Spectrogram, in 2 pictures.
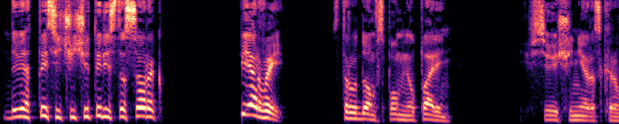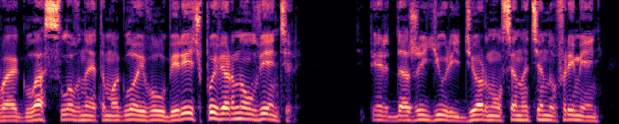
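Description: A man's voice: medium pitch, steady tone, normal speed, dark tone, no room sound. Man narrating an audiobook, dry and close. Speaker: audiobook reader.

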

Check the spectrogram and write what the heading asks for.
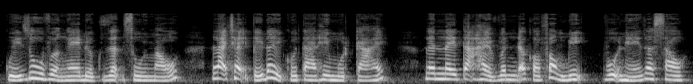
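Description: A woman narrating a romance novel as an audiobook host, in a steady, even reading. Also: medium pitch, fast. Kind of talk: scripted story narration.

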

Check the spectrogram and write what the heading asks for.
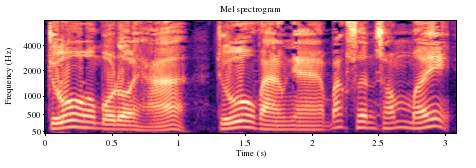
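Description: A man's voice: medium pitch, expressive, moderate pace, darkish tone, dry recording, studio quality, pitched above the performer's own voice, natural voice. Man putting on older village woman, fussing, sobbing, raised voice, storybook reading. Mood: curious. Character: kindly older village woman, tearful aunt.

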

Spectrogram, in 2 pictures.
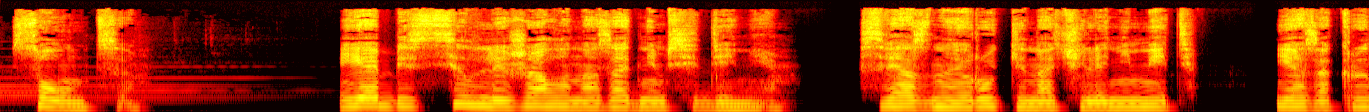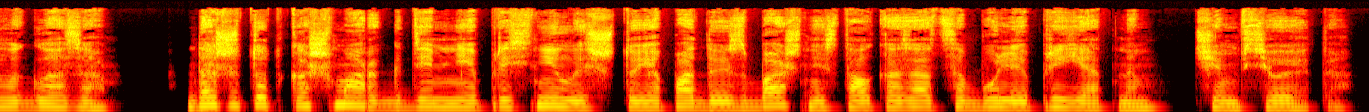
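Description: A woman narrating a first-person thriller audiobook in a calm, measured way. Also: on the low side, dry recording, clean studio sound, soft background music.

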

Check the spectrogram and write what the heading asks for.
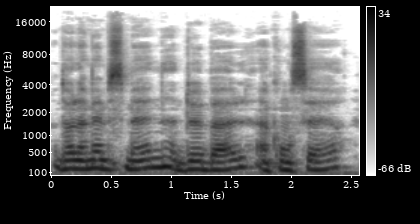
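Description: A man reading a storybook, voicing a vain, languid young rich woman in an affected, weary, condescending manner with a husky voice. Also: fairly high pitch, steady tone, measured pace, warm tone, voice pushed up.

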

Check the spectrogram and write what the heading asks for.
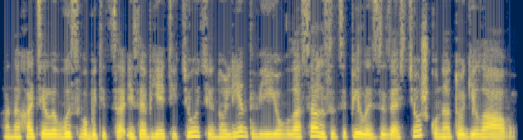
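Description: A woman narrating an audiobook with an expressive, steady reading. Her voice sits in a middle register. The sound is dry and close. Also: medium pitch, a little fast, dry recording. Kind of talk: scripted narration.

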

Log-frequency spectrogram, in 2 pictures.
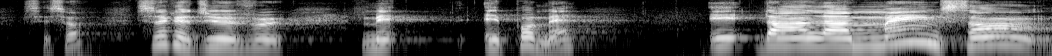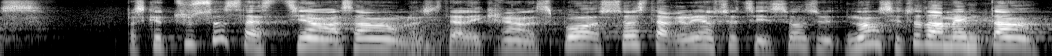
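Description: A man with a Quebec French accent preaching a conversational, animated sermon and acting out the people he quotes. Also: sits high. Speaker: pastor.

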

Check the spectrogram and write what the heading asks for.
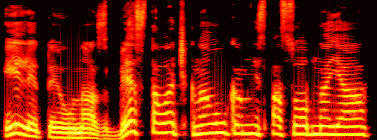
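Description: A man's voice: high-pitched, sing-song, measured pace, warm tone, no echo, studio quality, pitched above the performer's own voice. A man voicing an old grandfather mentor who talks in folksy rustic speech. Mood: folksy scolding.

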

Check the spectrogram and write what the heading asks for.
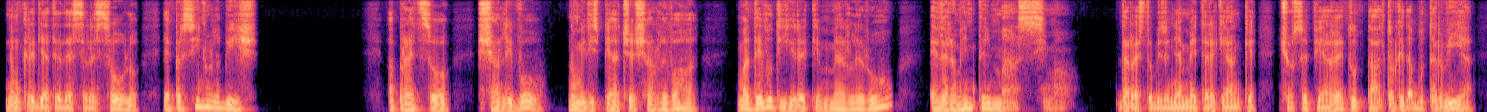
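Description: A man's voice: deep voice, expressive, normal speed, darkish tone, husky, exaggerated voice. A man reading an audiobook, voicing a haughty, insolent aristocratic duchess with a drawling, incredulous, mocking manner. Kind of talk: audiobook character voice.

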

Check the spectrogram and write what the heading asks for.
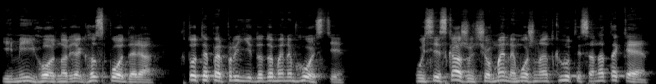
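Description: Man voicing a blunt older squire, booming, hot-tempered, mid-pitched, audiobook. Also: a little fast, lightly acted. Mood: aggrieved. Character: older country squire host, hot-tempered but caring.

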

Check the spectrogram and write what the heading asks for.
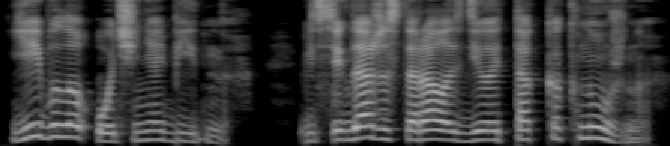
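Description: A woman narrating an audiobook in an even, storytelling manner. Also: fairly low pitch, normal speed. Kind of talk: scripted narration.

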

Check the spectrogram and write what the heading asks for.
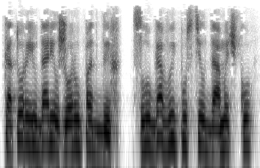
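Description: A man reading a first-person fantasy audiobook in a steady storytelling manner. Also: on the high side, normal speed, no room sound, dull audio. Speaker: audiobook narrator.

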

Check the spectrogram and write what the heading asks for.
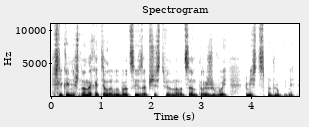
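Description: Deep gravelly male audiobook narrator. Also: quick pace, dry recording, clean studio sound.

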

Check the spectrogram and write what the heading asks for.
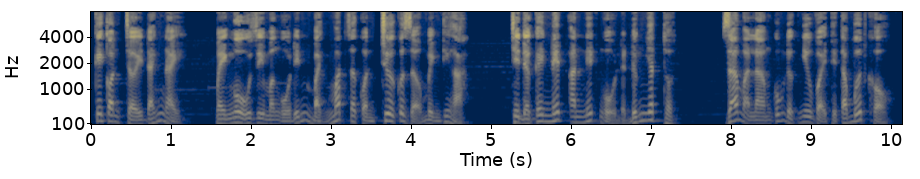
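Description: A man voicing a harsh, nagging old grandmother who scolds rapidly, in an audio story. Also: medium pitch, wildly swooping pitch, slightly rough, soft background music. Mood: scolding.

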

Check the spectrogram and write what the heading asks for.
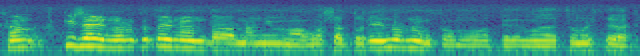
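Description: An elderly man from Japan telling his life story as an oral history interviewee, in a rambling, halting way with old-fashioned rustic speech. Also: a little high. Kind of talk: reminiscing in a personal narrative. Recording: muffled, dull old tape with faint hiss. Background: faint background noise.

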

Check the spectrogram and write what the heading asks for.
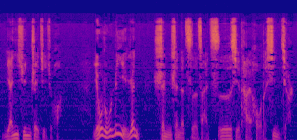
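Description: A man telling a historical story in traditional Chinese storytelling style, with dramatic, expressive delivery. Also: low voice, normal speed, husky.

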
